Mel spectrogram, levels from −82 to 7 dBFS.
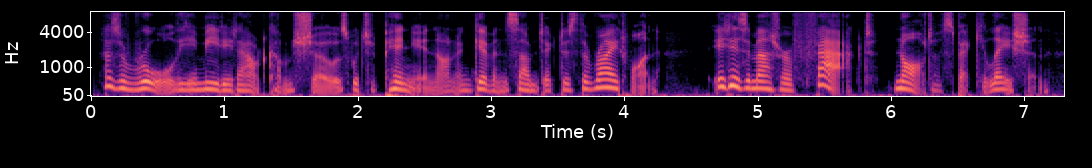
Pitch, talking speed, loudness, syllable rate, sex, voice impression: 190 Hz, 215 wpm, -22 LUFS, 6.1 syllables/s, female, feminine, adult-like, fluent, slightly intellectual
